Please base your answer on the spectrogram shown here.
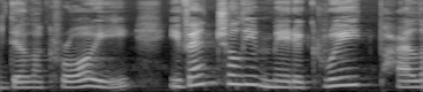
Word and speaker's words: Delacroix: Bobby and Harry Johnson, Dickie Delacroix, The villagers pronounced his name Delacroix, eventually made a great pile of stones in one corner of the square.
